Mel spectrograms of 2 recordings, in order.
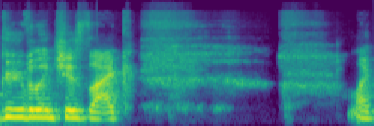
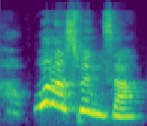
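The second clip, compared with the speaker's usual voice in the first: put-on a light British accent, a touch higher; 8 semitones higher, 3 dB louder than usual. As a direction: announce the name like a posh British detective. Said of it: "where she's British".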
